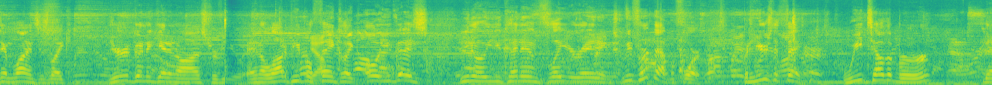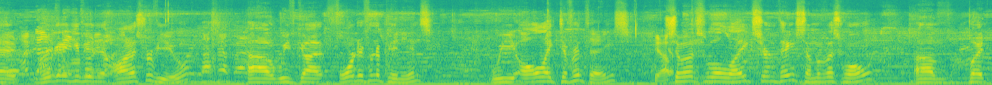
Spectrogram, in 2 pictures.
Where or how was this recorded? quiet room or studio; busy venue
busy venue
